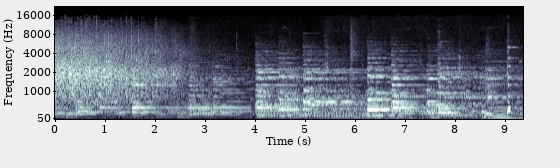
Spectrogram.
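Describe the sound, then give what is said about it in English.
Hammond organ playing sustained, shifting chords as applause fades out at the start, the organ carrying on alone. “Little Hammond organ action.”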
